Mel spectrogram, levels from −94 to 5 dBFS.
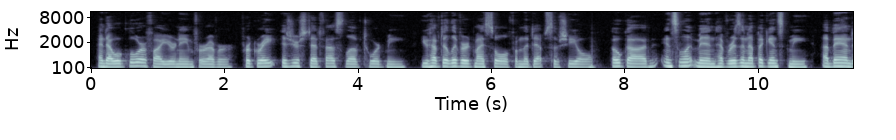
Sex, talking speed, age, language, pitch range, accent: male, 195 wpm, 30-49, English, 130-155 Hz, American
